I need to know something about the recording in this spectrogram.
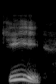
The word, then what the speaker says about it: quay: oh by the way quay dot io or key dot io depends if you're british or american or how you pronounce it and i've learned it that it that you have to pronounce with key because my hotel when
